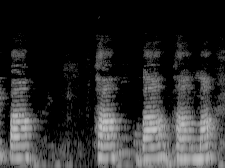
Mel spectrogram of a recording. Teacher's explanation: मेरे होठ आपस में स्पर्श कर रहे हैं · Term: ओष्ठ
